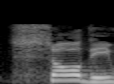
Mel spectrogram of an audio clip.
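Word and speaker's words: saldi (צדי): The Hebrew letter that starts each of those eight lines is pronounced saldi, which is roughly equivalent to our T and Z combined.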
